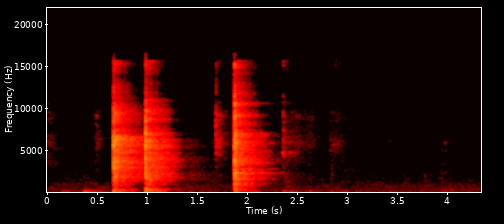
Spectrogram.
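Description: Sharp plastic clicks and knocks from a twin switched socket outlet's faceplate being pressed and snapped into place on its surface-mounted box, three loud ones within about two seconds.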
